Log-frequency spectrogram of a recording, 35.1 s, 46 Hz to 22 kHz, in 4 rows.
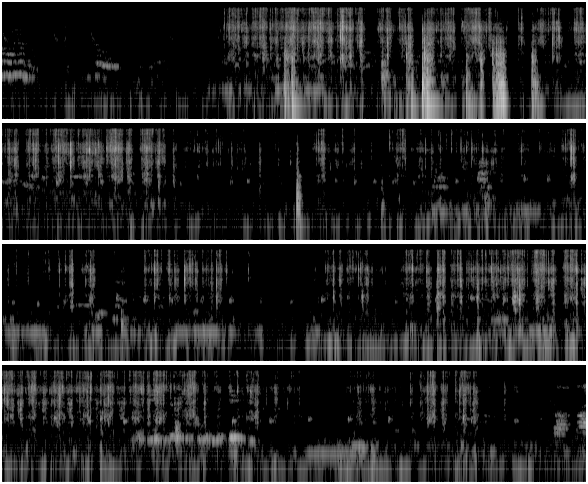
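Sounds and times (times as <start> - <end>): food crunching and scraping by hand: 3.2 - 34.0.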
